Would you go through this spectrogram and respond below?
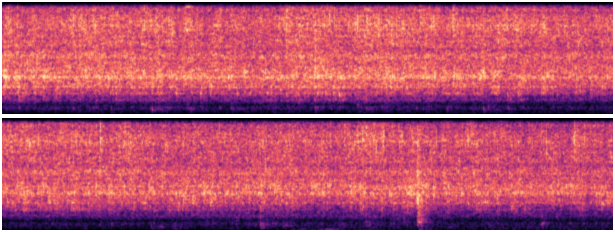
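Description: Fish frying in a large pot with garlic, sizzling as a steady, close hiss throughout with a few small pops and crackles, no talk.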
